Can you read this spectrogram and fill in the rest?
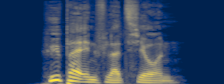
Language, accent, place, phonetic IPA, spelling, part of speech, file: German, Germany, Berlin, [ˈhyːpɐʔɪnflaˌt͡si̯oːn], Hyperinflation, noun, De-Hyperinflation.ogg
- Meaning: hyperinflation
